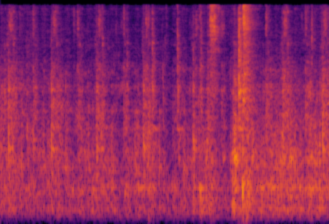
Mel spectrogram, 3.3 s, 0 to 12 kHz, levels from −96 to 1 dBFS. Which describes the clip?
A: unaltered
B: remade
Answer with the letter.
B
